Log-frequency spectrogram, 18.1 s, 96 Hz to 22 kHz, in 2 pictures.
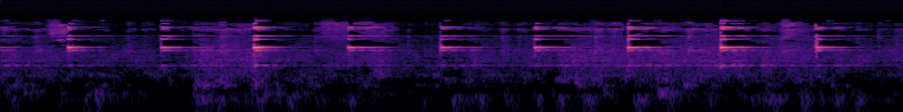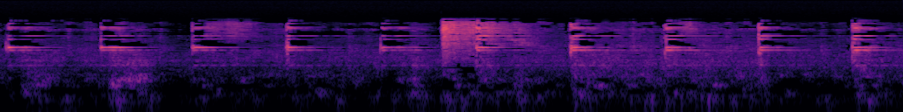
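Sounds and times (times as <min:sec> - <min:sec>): railroad crossing bell clanging: 0:00.0 - 0:01.0, 0:01.6 - 0:18.0.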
